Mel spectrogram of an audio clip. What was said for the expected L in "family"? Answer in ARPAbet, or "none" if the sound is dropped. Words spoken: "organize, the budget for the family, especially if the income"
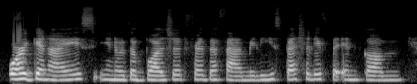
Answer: L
